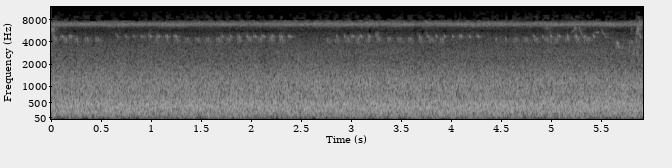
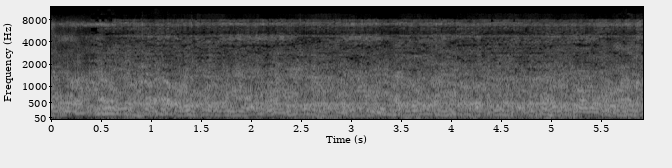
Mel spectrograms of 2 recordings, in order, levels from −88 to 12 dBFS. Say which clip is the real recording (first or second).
first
